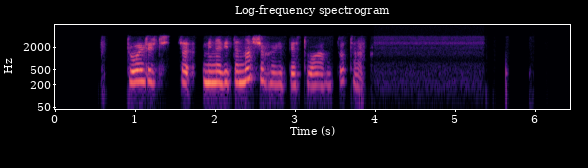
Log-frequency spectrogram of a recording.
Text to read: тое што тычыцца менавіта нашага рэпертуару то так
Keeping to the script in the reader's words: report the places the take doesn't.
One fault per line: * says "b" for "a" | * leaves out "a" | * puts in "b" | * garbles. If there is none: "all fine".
* leaves out "што"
